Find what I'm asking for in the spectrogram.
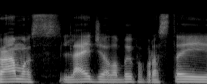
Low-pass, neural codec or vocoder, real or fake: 10.8 kHz; none; real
